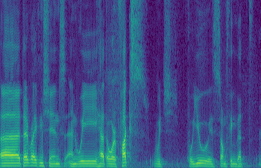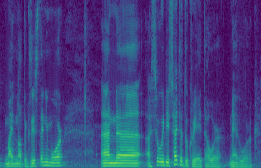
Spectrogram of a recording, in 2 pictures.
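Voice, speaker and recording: A man talks at a fairly slow pace. He speaks with a Catalan accent. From Catalonia, Spain. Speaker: guest lecturer in public relations. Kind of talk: lecture. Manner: halting.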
